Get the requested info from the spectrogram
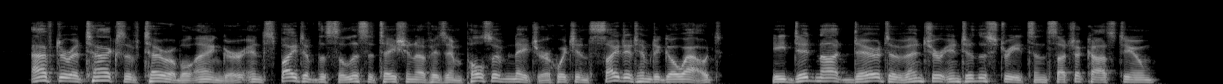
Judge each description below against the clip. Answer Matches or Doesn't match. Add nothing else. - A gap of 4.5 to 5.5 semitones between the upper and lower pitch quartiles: Matches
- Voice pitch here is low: Matches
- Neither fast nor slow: Matches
